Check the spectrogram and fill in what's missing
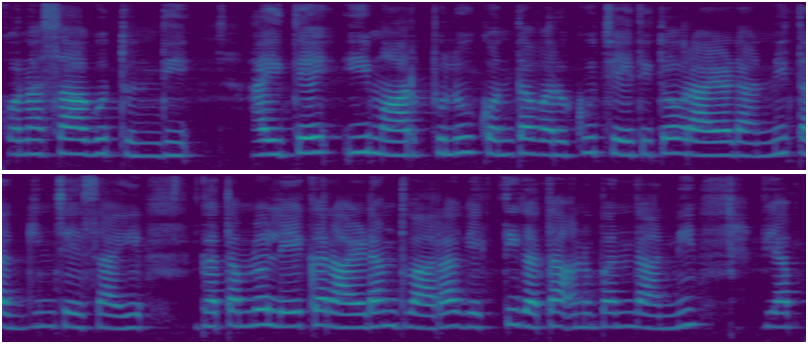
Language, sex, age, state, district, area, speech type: Telugu, female, 18-30, Andhra Pradesh, Sri Satya Sai, urban, spontaneous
